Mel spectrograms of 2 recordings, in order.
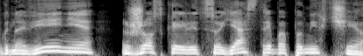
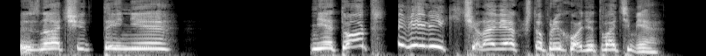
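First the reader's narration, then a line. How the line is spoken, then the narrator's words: Tense. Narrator (Russian): Сказала она как-то напряженно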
